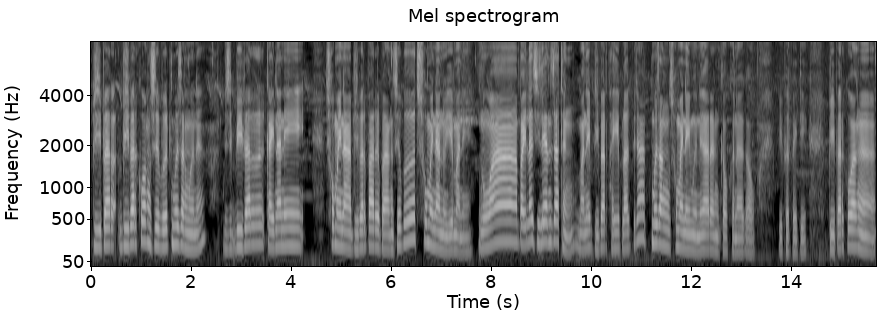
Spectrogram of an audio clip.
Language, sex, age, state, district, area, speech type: Bodo, female, 30-45, Assam, Baksa, rural, spontaneous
